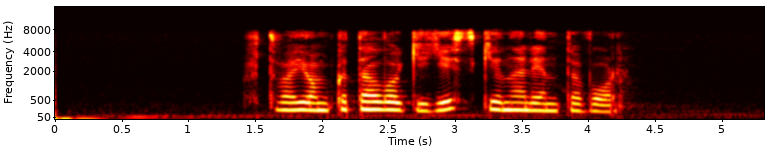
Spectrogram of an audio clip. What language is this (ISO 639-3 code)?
rus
